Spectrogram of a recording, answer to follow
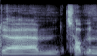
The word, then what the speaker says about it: Tottenham: Tottenham is the right way of pronouncing it.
